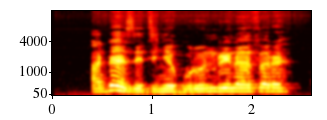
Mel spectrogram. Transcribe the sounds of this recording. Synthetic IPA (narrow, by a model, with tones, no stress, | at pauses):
a˨de˦e˦˨ze˨ti˨ɲe˨kʷu˨ɾu˨n̩˦ɾi˦ne˦e˦fe˦ɾe˦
